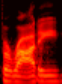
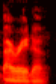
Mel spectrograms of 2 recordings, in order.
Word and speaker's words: Byredo: what I do with the Barati one, or however you pronounce it. Byredo, Byredo.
